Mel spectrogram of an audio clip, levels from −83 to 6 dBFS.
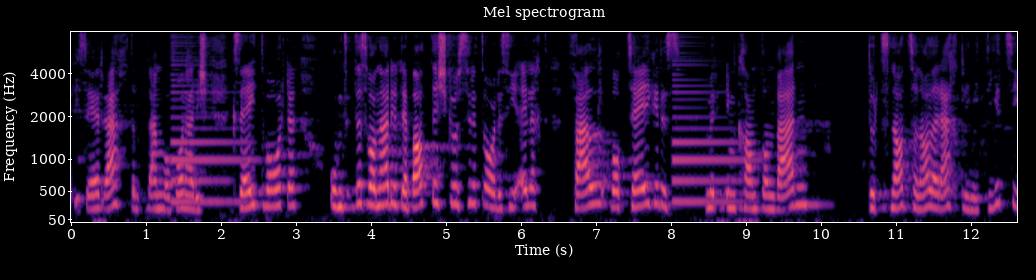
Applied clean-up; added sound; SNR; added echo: classical method Wiener filter.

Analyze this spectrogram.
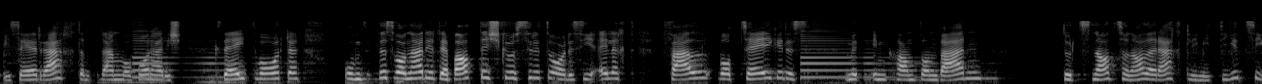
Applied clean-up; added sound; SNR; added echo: neural mask model RNNoise.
